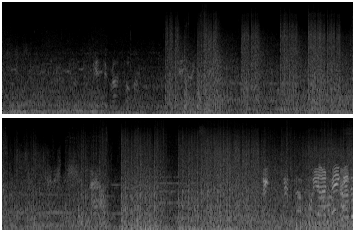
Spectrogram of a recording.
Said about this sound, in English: The riflemen here are getting shredded by these STGs.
